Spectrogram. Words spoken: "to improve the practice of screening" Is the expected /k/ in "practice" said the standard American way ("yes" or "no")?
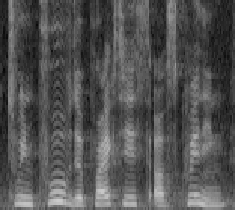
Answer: yes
